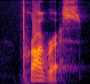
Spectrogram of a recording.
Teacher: We don't say progress. The American pronunciation is progress, with the short ah sound, like hot and stop.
